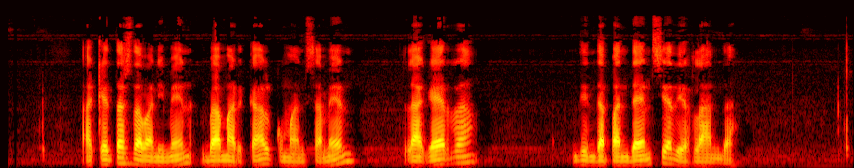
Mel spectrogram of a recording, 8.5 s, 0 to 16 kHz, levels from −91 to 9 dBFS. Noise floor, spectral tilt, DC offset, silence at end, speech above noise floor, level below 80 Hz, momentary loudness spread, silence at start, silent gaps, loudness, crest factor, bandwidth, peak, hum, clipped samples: -62 dBFS; -5.5 dB/octave; under 0.1%; 1.2 s; 41 dB; -58 dBFS; 13 LU; 0.8 s; none; -22 LUFS; 22 dB; 11.5 kHz; 0 dBFS; none; under 0.1%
